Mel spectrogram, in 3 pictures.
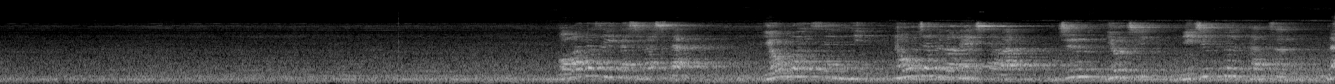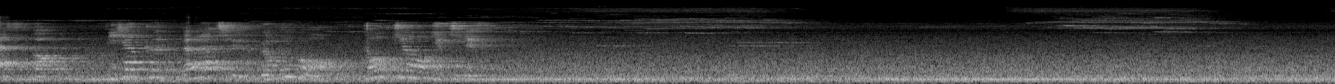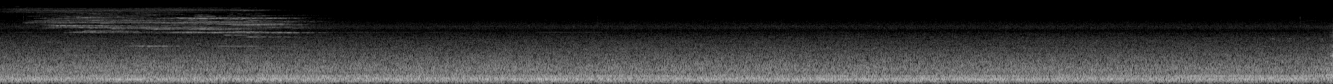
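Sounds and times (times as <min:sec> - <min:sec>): train rumble and hum: 0:00.0 - 0:40.0
high-pitched brake squeal: 0:18.5 - 0:21.5, 0:23.6 - 0:25.7, 0:26.8 - 0:30.0.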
